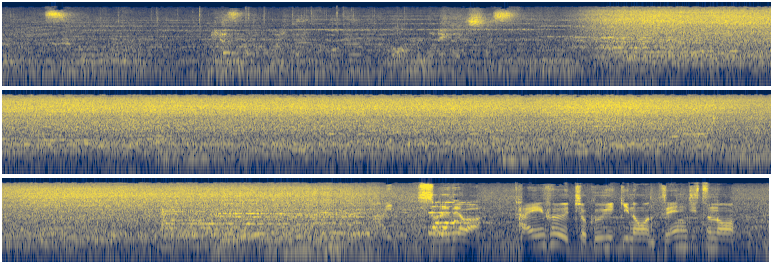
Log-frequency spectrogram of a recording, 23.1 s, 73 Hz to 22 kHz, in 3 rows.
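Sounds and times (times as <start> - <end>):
faint music: 0.0 - 23.0
steady rushing noise: 0.0 - 23.0.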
